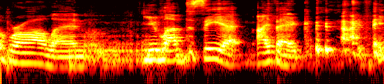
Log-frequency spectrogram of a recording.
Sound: chair scraping

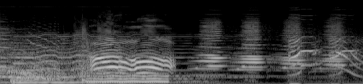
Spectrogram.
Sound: yelps

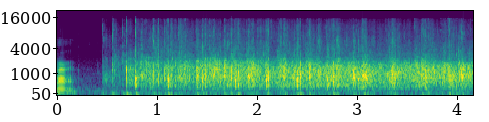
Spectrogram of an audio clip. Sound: applause

